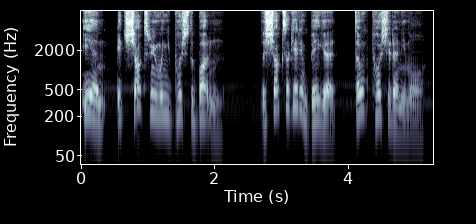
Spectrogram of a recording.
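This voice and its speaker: A man's voice: a little high, sing-song, moderate pace, gravelly, warm tone, faint music behind, pitched above the performer's own voice, heavily acted. A man playing a frightened, trapped boy in a horror story, protesting urgently and pleading. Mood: panicked. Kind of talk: first-person horror audiobook character dialogue.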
